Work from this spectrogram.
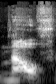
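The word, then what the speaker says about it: Knauff: O Knalf também é jogador da seleção sub-21 NALF, né? É mais a pronúncia eh usada pelos narradores, né?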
